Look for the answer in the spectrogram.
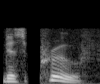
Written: disproof

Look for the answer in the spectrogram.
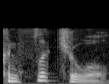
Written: conflictual

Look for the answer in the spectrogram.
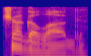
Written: chugalug

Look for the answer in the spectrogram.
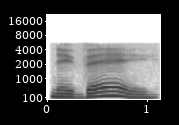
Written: neve

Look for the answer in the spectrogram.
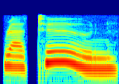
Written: ratoon

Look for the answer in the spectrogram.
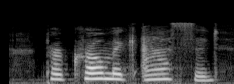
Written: perchromic acid

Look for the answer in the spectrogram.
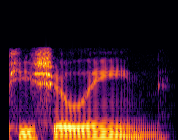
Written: picholine

